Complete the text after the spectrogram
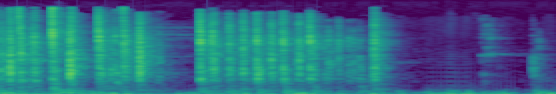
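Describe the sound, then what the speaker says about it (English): Quick bursts of keystrokes clatter on a computer keyboard as a note is typed, near and crisp, with short pauses between runs and no talk. "you can just go and type in your note"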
